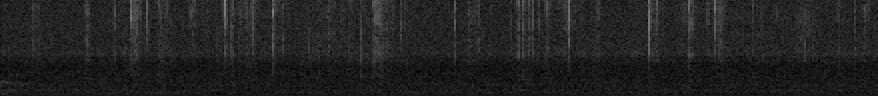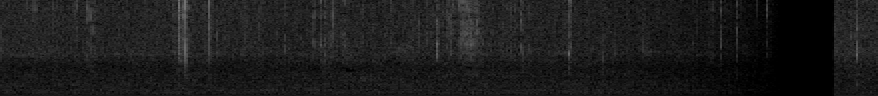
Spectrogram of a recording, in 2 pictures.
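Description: Faint, irregular light ticking and rustling of fingers brushing purslane seed pods as tiny seeds patter onto a plastic lid, over a steady background hiss. The sound fades out near the end.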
